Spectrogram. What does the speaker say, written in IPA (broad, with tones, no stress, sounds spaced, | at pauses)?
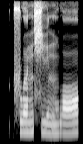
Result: ʈ͡ʂ w ə˧˥ n ɕ ḭ˨˩ n m w ɔ˧˥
